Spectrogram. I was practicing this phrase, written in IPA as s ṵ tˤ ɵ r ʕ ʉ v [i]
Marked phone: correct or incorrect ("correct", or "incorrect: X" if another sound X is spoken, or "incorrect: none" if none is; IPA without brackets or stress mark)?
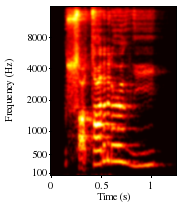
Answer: correct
